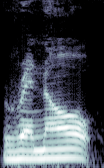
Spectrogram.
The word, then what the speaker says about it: Reneau: reading well pronouncing names your name is spelled really really interesting so it's r e n e Au U and the last name is p e u r i f o y so I'm going to try to pronounce it Renault Purifoy that's that's very good okay well I'll just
